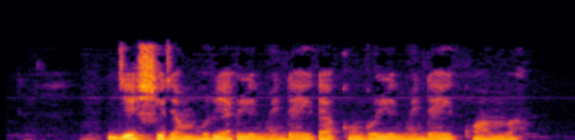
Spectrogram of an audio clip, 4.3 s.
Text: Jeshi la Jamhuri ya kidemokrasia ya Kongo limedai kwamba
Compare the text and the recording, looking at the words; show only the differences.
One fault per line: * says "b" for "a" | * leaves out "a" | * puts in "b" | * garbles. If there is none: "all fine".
* leaves out "la"
* says "limedai" for "kidemokrasia"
